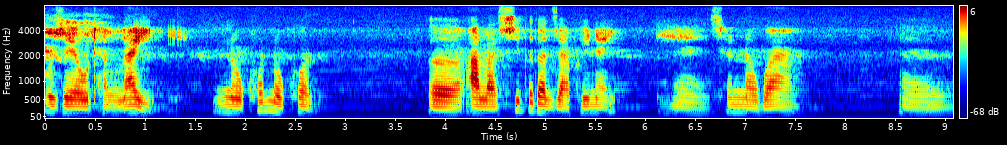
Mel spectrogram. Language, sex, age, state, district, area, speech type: Bodo, female, 30-45, Assam, Baksa, rural, spontaneous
